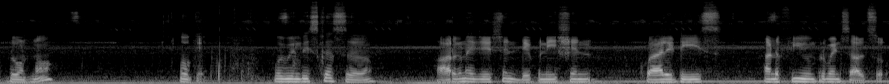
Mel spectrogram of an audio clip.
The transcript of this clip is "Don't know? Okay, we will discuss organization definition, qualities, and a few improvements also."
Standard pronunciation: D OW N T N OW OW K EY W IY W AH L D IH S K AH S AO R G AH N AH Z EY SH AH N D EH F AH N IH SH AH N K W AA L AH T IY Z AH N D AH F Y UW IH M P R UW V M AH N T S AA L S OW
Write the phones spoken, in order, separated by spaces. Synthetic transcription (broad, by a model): D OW N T N OW OW K EY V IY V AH L D IH S K AH S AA R G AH N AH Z EY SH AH N D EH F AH N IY SH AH N K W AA L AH T IY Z AH N D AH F Y UW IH M P L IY M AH N T S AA L S OW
